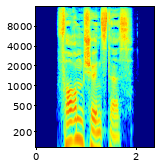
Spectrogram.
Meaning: strong/mixed nominative/accusative neuter singular superlative degree of formschön
- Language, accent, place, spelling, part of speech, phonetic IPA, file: German, Germany, Berlin, formschönstes, adjective, [ˈfɔʁmˌʃøːnstəs], De-formschönstes.ogg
